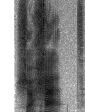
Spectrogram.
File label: shahat, hebrew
